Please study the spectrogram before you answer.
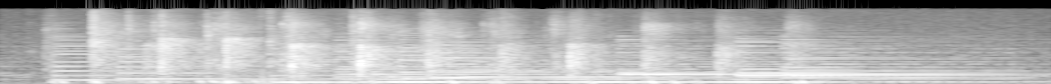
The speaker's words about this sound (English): Praise God. I'm telling you. Clap your hands, friends.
